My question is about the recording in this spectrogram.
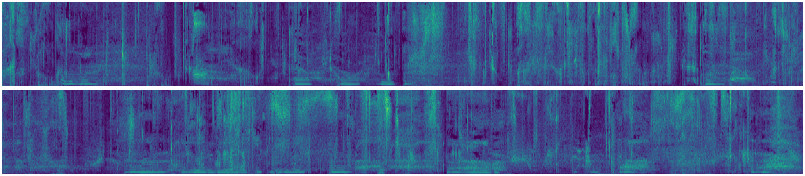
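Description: Wet ear-licking mouth sounds, with the neck being played with at the same time: a continuous stream of soft slurps, smacks and moist clicks, irregular and fairly quiet, with no talking.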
